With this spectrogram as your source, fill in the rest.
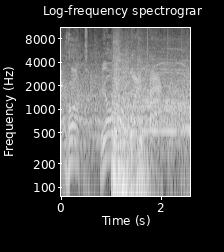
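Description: A heavy body slams onto a wrestling ring mat with a deep thud.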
